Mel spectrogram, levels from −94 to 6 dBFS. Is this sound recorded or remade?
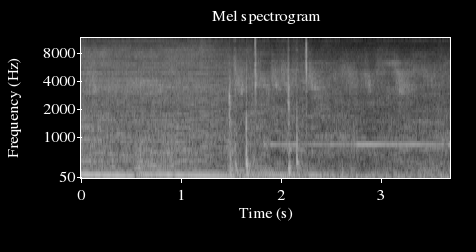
remade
